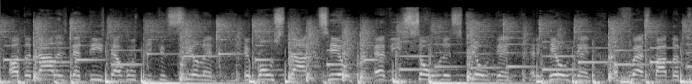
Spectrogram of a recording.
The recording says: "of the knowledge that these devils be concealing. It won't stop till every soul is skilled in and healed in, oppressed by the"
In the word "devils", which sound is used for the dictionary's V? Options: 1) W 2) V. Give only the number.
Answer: 1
